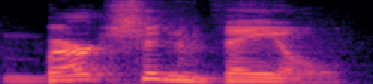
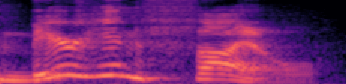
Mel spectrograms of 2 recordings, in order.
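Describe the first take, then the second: First: The name is read with English spelling sounds. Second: The name is read with German sounds. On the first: The speaker calls it wrong. "That is not how you pronounce that" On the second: The speaker calls it right. "this is, in fact, a German name"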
